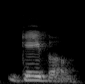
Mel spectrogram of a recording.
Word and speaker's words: Gebo: have the letter g gebo gabo is how they pronounce it and the theme is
